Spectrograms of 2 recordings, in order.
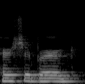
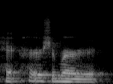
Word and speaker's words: Hershberger: bangs by Sally Hershberger she burped her shurberg and never pronounce her name hit hershberger sally hershberger okay and just an inter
